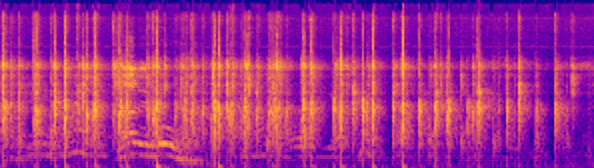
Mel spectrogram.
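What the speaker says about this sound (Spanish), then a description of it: "Aplauda a Jesús esta mañana, por favor." A church congregation at a Spanish-language service claps in quick, rhythmic, fairly close bursts, mixed with voices calling out over the clapping.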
